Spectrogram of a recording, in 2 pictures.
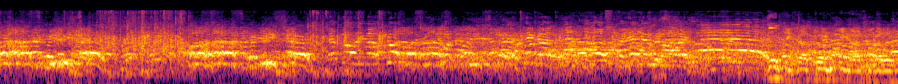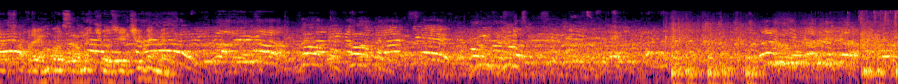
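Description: Men shout to each other far off across an open pitch.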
